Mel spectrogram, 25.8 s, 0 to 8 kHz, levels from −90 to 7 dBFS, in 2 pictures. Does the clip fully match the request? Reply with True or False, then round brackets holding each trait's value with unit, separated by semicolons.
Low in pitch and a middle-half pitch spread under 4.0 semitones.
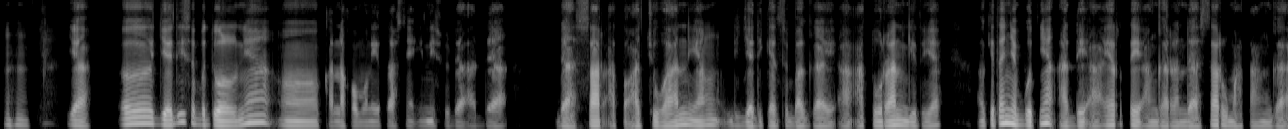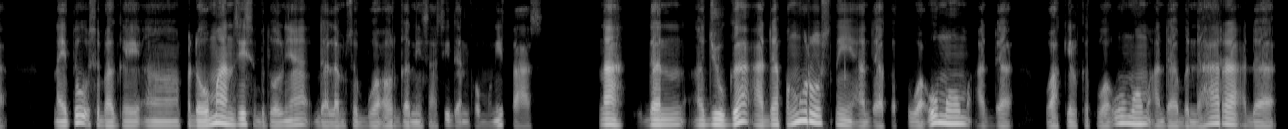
False (100 Hz; 4.3 semitones)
